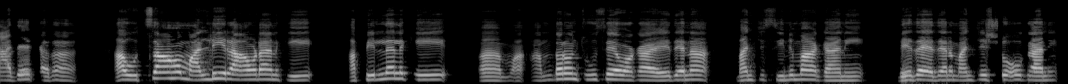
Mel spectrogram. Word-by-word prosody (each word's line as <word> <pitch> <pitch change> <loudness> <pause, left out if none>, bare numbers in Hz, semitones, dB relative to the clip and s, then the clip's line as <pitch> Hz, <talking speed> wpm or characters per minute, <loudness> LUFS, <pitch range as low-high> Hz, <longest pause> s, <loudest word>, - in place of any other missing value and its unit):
అదే 225 +4 -4
కదా. 195 +1 -4 0.6
ఆ - - +7
ఉత్సాహం 280 +6 +5
మళ్ళీ 230 +6 +1
రావడానికి 225 -3 +2 0.5
ఆహ్, 185 - -3
పిల్లలకి 245 0 -2 0.6
ఆహ్, 180 -1 -1
మ - - -18 0.3
అందరం 245 +7 +1
చూసే, 230 +2 -4 0.2
ఒక 205 0 -6 0.3
ఏదైనా 210 +2 +1 0.4
మంచి 210 +2 -3
సినిమా 220 +3 +2 0.2
గాని, 185 +1 -1 0.5
లేదా 205 +3 +2
ఏదైనా 205 +1 -2
మంచి 200 +3 -6
షో 215 -2 -2 0.2
గాని 195 0 +3
215 Hz, 125 wpm, -23 LUFS, 195-230 Hz, 0.6 s, ఆ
